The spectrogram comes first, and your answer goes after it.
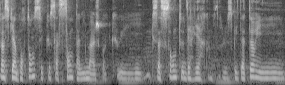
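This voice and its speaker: Somewhat breathy and fairly low in pitch, a woman talks at a moderate pace with hardly any pauses, ordinary pitch variation and big swings in loudness. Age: 60s. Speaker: wildlife filmmaker. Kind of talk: interview. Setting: film festival. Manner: hesitant, many filler sounds.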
